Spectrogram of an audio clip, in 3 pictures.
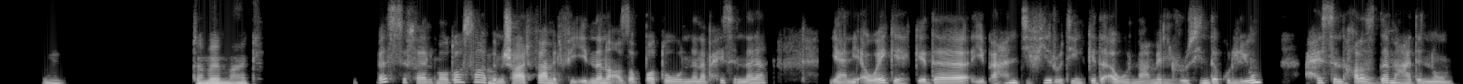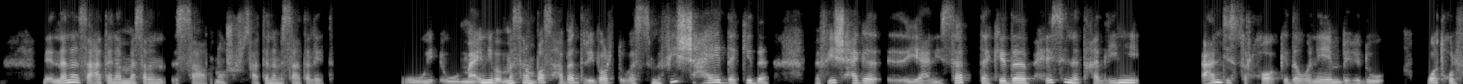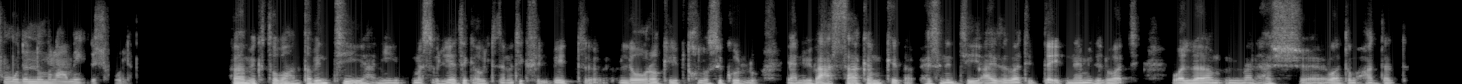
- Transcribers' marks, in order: tapping; in English: "روتين"; in English: "الروتين"; in English: "مود"
- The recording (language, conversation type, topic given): Arabic, advice, إزاي أنظم عاداتي قبل النوم عشان يبقى عندي روتين نوم ثابت؟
